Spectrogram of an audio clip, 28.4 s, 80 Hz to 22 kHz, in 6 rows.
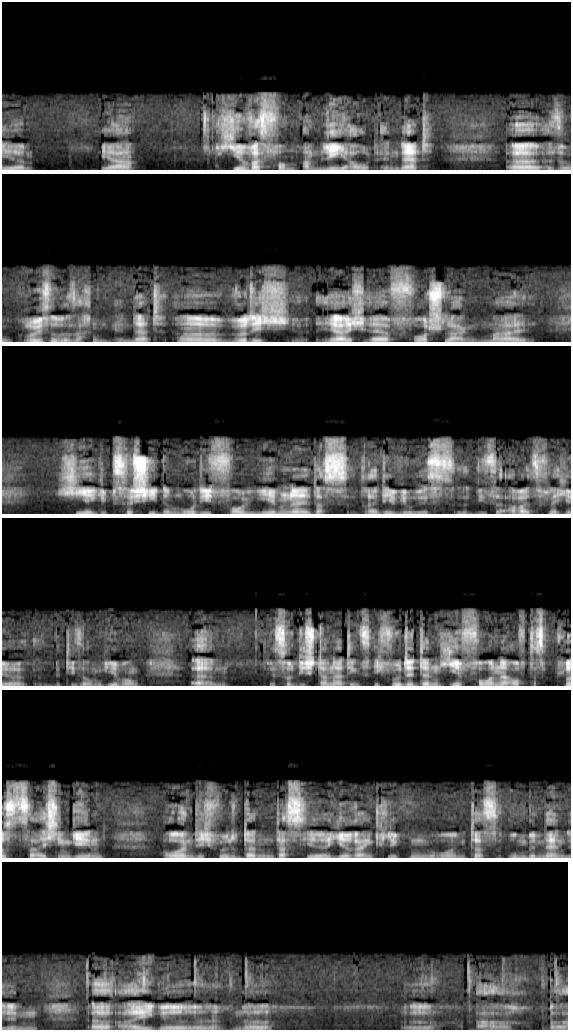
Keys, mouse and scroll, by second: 10.7 click, 12.2 click, 19.8 click, 20.6 click, 24.3-28.4 typing.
